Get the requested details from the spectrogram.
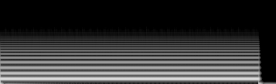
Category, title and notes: Instrument samples > Synths / Electronic
02. FM-X ALL 1 SKIRT 4 C3root
Yamaha FM-X engine Waveform
FM-X, MODX, Montage, Yamaha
